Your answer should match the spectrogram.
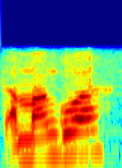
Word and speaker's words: Amungwa: My name is Amungwa Bonu. – How do you spell that? Amungwa? – Yeah, it's A-M-U-N-G-W-A.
